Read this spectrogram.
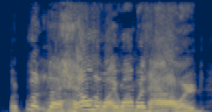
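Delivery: very high, loud exasperated yell; furious scream. A narrator's reading. Mother rejecting talk of her husband, screaming furiously. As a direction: scream it at him in outrage. Distraught mother rages at priest.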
